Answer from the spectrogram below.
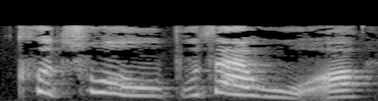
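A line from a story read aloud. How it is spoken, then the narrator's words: Crying. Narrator (Chinese): 匹诺曹哭着说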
